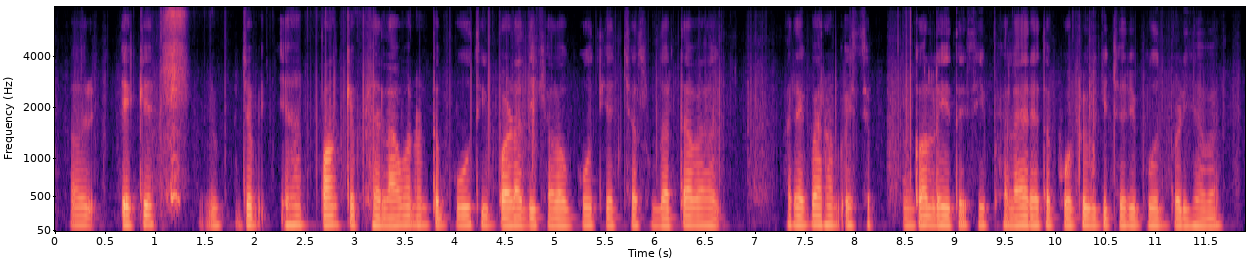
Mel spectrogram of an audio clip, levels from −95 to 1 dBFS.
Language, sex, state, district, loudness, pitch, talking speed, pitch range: Chhattisgarhi, male, Chhattisgarh, Balrampur, -23 LUFS, 115 Hz, 135 wpm, 110-120 Hz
